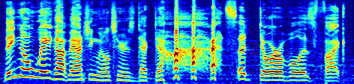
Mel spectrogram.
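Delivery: loud gleeful no way, then a laugh; delighted laughing. Real, not acted. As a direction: cry out in gleeful disbelief. Delighted by matching wheelchairs.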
